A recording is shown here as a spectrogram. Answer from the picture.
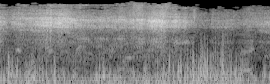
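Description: Outdoor crowd chatter over a steady, uneven low rumble of wind buffeting the microphone.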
